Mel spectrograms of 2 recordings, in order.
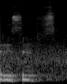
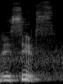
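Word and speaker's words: receipts: ना तो वहाँ ये रिसिप्ट्स काउंट होती है। रिसिप्ट्स जो है इस तरीके से इनको काउंट करना है। कई बार मैं इसको रिसिप्ट बोल जाता हूँ, करेक्ट प्रोनाउंसिएशन इज रिसिट्स।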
